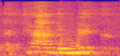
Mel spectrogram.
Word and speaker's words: academic: is stressed academy now when you pronounce the word academic the third syllable is prince is stressed academic academic academy academic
